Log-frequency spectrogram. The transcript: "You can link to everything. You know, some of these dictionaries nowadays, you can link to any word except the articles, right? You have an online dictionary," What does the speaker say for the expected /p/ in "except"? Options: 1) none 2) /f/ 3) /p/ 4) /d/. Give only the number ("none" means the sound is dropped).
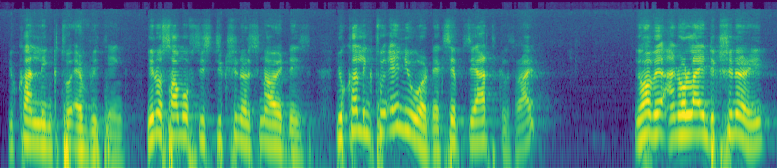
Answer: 3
